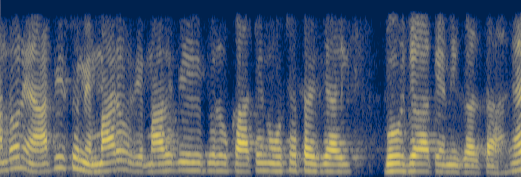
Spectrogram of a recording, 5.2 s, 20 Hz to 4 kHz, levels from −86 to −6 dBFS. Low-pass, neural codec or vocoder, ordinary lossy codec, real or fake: 3.6 kHz; none; none; real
